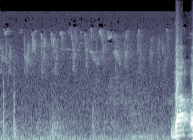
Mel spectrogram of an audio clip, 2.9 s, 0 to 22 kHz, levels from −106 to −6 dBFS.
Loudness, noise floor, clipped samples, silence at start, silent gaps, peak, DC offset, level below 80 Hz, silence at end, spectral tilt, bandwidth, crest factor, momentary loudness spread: -12 LUFS; -37 dBFS; 1%; 0.2 s; none; 0 dBFS; 0.5%; -42 dBFS; 0 s; -5.5 dB/octave; 15.5 kHz; 16 dB; 23 LU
